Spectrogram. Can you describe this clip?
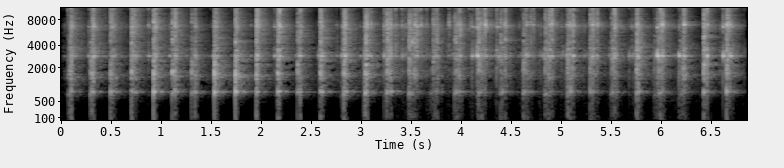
Ice Cubes Glass Shake 06
Ice cubes being shaken in a glass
